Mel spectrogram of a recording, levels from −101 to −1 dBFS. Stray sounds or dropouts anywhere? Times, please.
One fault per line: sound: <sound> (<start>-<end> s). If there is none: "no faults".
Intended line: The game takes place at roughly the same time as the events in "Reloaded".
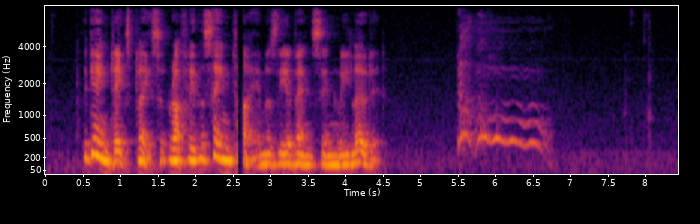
sound: dropout (2.6-2.6 s)
sound: bark (5.5-6.8 s)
